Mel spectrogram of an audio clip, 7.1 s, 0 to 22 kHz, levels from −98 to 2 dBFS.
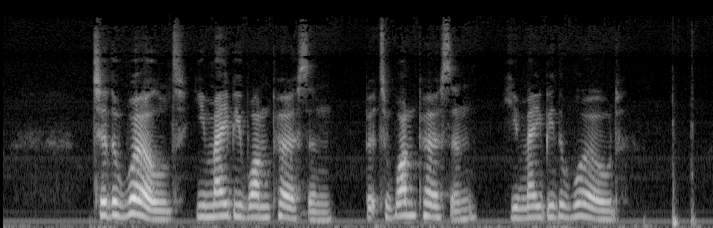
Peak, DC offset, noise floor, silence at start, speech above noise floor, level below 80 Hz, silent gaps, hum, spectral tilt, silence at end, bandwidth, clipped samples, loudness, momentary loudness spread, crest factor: -6 dBFS; under 0.1%; -56 dBFS; 0.95 s; 31 dB; -58 dBFS; none; none; -6 dB/octave; 0.15 s; 15 kHz; under 0.1%; -26 LUFS; 20 LU; 20 dB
